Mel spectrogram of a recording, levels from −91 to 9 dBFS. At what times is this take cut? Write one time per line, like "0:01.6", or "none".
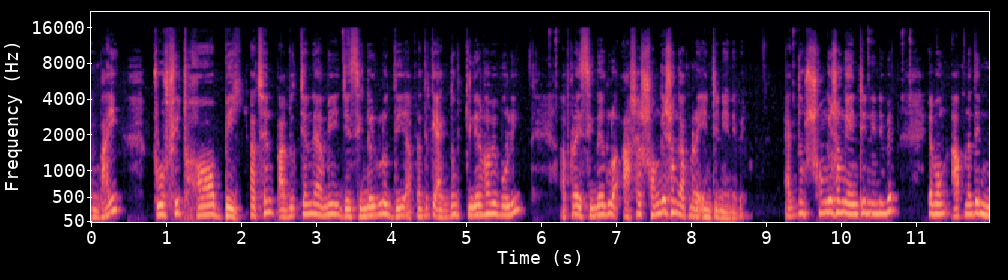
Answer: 0:02.2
